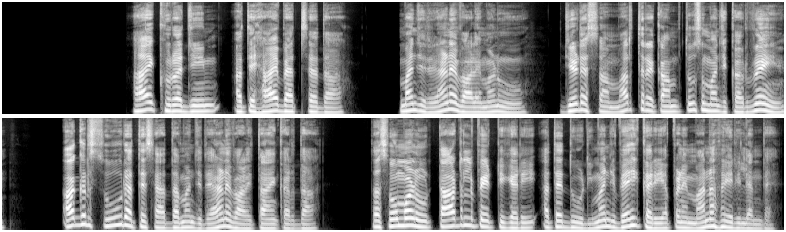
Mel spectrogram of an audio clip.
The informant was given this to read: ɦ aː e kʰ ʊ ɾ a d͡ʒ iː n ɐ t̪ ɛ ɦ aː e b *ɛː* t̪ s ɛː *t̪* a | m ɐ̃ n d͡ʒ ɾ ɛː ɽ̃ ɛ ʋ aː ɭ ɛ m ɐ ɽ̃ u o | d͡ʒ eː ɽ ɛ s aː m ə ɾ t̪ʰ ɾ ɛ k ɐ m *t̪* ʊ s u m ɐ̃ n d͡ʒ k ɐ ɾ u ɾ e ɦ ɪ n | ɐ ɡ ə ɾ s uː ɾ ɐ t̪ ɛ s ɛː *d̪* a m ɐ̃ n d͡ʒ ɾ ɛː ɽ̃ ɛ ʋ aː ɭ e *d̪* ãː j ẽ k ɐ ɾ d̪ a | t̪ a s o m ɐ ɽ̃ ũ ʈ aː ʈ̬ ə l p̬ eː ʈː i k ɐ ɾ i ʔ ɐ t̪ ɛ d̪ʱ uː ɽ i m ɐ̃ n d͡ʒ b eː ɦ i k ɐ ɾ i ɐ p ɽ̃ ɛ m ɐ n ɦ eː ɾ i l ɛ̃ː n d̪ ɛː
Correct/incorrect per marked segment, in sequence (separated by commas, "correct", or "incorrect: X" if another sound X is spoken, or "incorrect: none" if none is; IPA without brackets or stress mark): correct, incorrect: d̪, correct, correct, incorrect: t̪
